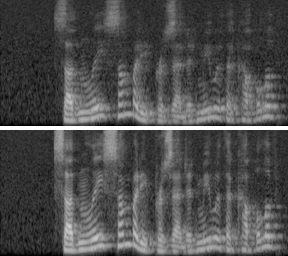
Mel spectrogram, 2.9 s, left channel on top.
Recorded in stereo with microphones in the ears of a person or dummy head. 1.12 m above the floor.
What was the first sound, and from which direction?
A man speaking, 55° right (ahead or behind).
